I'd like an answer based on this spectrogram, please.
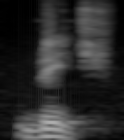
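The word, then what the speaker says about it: bridge: हम ये बोल रहे हैं ब्रिज। इसका मतलब डी हमारा साइलेंट है।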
